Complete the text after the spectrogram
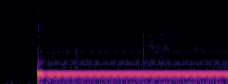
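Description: A malfunctioning landline phone suddenly gives off a loud, steady electronic tone that starts abruptly and drones on without a break, with no voices alongside it.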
